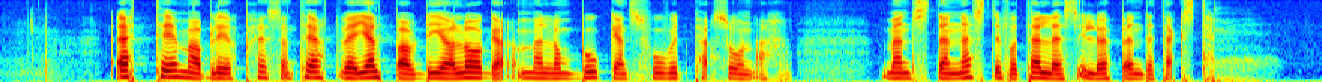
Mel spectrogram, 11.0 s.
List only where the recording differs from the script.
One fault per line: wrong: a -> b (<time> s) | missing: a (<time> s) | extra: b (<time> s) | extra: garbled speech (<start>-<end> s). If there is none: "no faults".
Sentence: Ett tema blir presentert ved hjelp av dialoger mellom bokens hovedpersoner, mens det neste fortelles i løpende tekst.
no faults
